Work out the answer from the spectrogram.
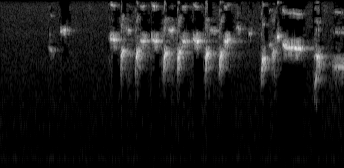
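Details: Song of a Goldfinch hybrid kept as a model singer: after a faint opening note, a run of quick, high, chirpy twitters leads into longer clear whistled notes near the end.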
